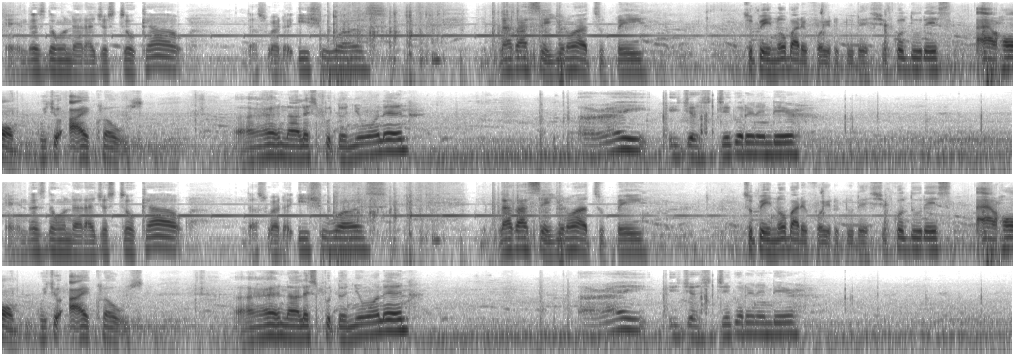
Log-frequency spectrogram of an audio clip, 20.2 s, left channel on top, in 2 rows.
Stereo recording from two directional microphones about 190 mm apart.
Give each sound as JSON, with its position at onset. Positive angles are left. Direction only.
{"t": 0.3, "sound": "speech", "side_deg": -30}
{"t": 4.9, "sound": "speech", "side_deg": -30}
{"t": 7.4, "sound": "speech", "side_deg": -30}
{"t": 12.4, "sound": "speech", "side_deg": -35}
{"t": 15.9, "sound": "a sound", "side_deg": -5}
{"t": 17.0, "sound": "speech", "side_deg": -5}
